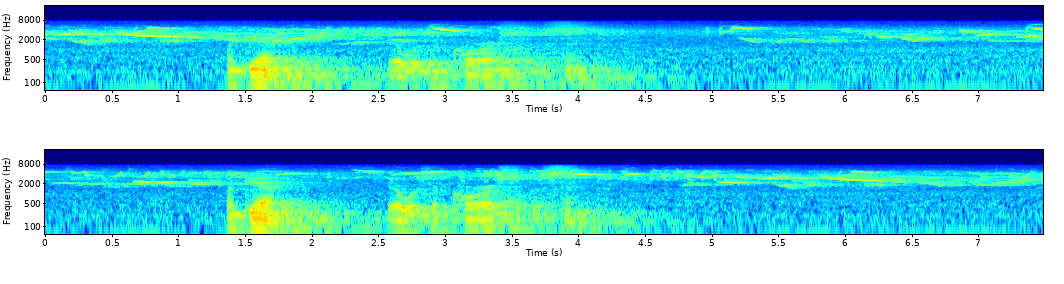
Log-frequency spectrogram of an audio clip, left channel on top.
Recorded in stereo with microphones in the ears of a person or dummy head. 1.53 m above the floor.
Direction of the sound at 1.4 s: 30° right (ahead or behind).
